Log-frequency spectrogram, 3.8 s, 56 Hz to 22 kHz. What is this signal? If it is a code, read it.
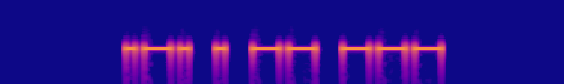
Morse code, heard as a keyed tone, about 20 wpm, 700 Hz. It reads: REMO
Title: Build A Word - 2 Letters At A Time - 6-Letter Words - 20wpm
